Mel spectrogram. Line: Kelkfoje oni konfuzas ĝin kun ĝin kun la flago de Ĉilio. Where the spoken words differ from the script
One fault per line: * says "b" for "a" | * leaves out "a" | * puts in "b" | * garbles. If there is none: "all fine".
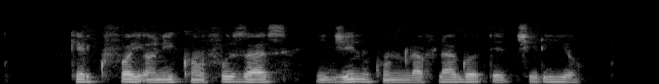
* leaves out "ĝin kun"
